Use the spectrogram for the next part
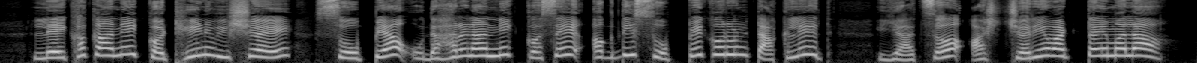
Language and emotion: Marathi, surprised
